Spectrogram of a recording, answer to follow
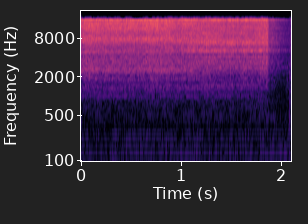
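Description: A steady, even hiss, mostly high-pitched, with nothing else over it, cutting off abruptly near the end.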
